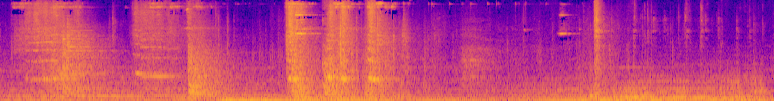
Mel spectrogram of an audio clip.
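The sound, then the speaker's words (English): The metal cage door of a mine shaft lift being opened: a few loud metallic clanks and rattling scrapes in the middle, over a steady low rumble. “At the foot of the shaft, Greg budges open the cage door.”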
